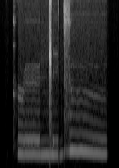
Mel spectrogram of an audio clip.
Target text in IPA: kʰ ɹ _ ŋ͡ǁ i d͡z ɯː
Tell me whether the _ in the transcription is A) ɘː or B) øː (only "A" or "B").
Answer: B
